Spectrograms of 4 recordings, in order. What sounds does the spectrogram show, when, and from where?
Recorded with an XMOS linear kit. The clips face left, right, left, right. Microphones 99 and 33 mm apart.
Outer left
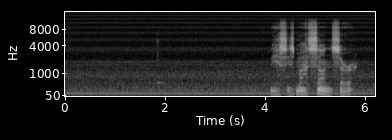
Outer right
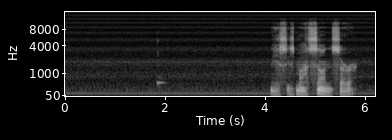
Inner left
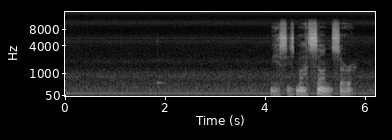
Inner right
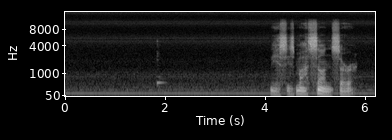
1.8 s a cowbell: 45° right (ahead or behind)
4.1 s a man speaking: 30° right (ahead or behind)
